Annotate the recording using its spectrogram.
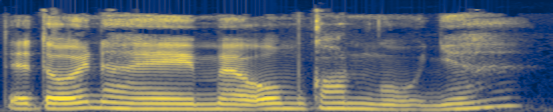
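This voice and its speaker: A woman voicing a loving young mother who speaks gently and politely. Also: fairly low pitch, measured pace, close to an everyday voice.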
